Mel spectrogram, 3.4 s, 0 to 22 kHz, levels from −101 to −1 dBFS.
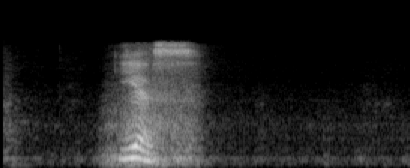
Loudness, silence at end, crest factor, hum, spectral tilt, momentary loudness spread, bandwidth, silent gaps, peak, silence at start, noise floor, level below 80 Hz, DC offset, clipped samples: -26 LUFS; 1.8 s; 22 dB; none; -3.5 dB/octave; 16 LU; 8.2 kHz; none; -10 dBFS; 0.9 s; -73 dBFS; -74 dBFS; under 0.1%; under 0.1%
